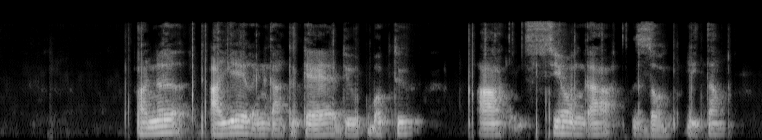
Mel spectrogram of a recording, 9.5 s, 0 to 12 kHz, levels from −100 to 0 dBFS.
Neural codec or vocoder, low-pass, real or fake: codec, 16 kHz, 4 kbps, X-Codec, WavLM features, trained on Multilingual LibriSpeech; 7.2 kHz; fake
